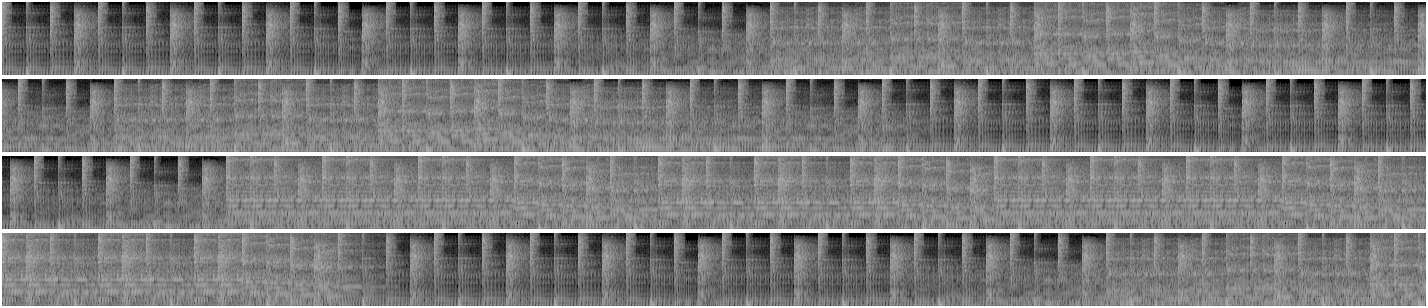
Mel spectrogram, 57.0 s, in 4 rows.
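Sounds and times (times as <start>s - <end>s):
survival music: 0.0s - 56.9s.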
